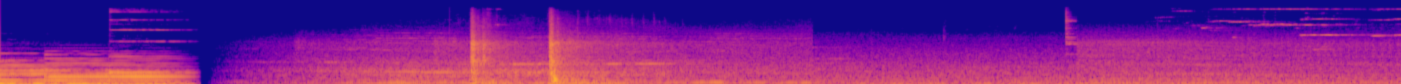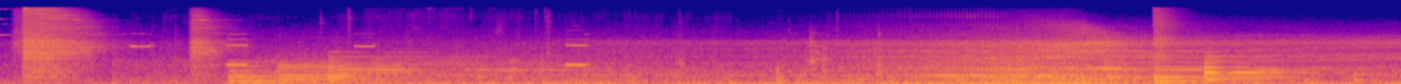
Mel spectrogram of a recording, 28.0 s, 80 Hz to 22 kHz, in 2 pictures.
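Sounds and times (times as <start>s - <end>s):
bus engine rumbling: 2.2s - 28.0s
air brake hiss: 14.1s - 15.2s, 15.9s - 16.5s.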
